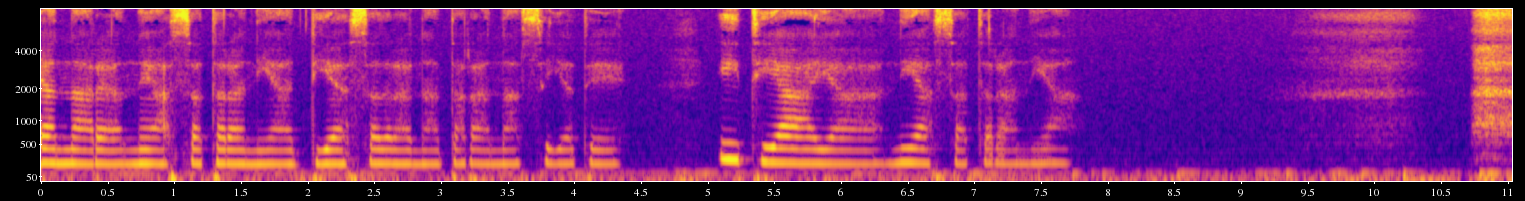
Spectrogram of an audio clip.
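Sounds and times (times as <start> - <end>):
speech: 0.0 - 4.4, 5.1 - 7.8
deep breath drawn in: 4.6 - 5.0, 9.2 - 11.0.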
